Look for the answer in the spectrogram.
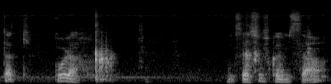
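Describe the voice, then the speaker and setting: A man's voice: mid-range voice, slow, gravelly, very noisy. A man with a cold, unboxing toys for his channel and describing each item in a hesitant, casual way with many fillers. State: stuffy from a cold. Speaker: toy unboxing youtuber.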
